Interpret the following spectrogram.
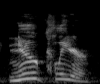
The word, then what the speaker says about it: nuclear: you say like bush am i saying nuclear new clear new clear okay i'm very comfortable with a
